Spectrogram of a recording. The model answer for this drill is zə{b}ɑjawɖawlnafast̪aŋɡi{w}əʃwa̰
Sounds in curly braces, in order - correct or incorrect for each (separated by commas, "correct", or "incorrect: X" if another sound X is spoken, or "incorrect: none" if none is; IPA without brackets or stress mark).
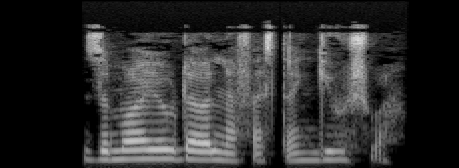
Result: incorrect: m, correct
